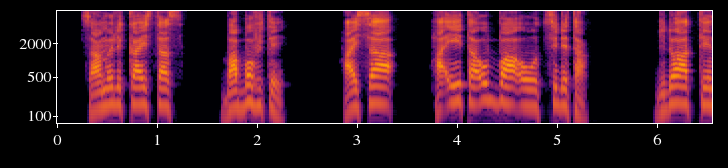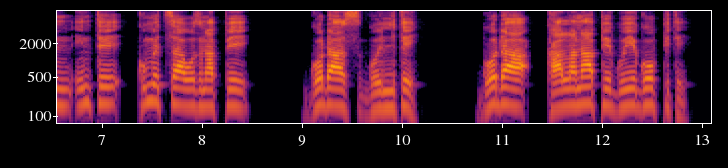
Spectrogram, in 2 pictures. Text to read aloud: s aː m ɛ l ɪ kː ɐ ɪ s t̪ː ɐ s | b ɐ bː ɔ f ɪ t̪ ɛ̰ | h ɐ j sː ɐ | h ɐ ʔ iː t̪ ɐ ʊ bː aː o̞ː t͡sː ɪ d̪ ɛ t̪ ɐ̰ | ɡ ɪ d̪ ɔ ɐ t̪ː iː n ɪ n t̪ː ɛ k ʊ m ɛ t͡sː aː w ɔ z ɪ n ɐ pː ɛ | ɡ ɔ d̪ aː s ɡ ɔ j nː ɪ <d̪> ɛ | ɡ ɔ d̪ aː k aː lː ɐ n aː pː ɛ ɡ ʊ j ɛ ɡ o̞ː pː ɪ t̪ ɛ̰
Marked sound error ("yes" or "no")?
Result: yes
